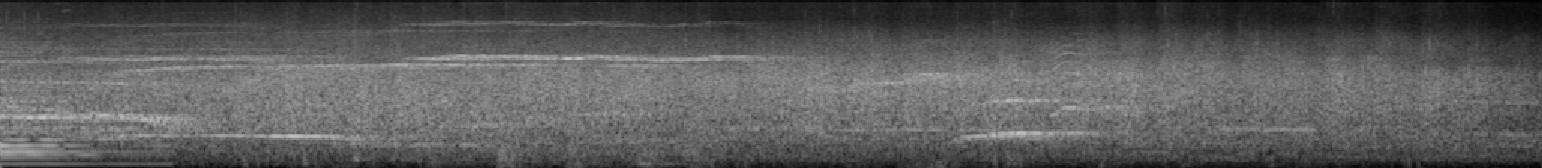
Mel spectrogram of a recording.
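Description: Audience applauding as the final chord of the trikitixa accordion music dies away in the first second; the applause thins out slowly toward the end.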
